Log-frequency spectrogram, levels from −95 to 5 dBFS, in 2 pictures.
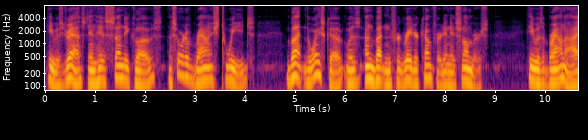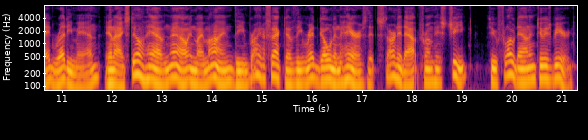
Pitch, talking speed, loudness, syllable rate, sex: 130 Hz, 165 wpm, -16 LUFS, 3.9 syllables/s, male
